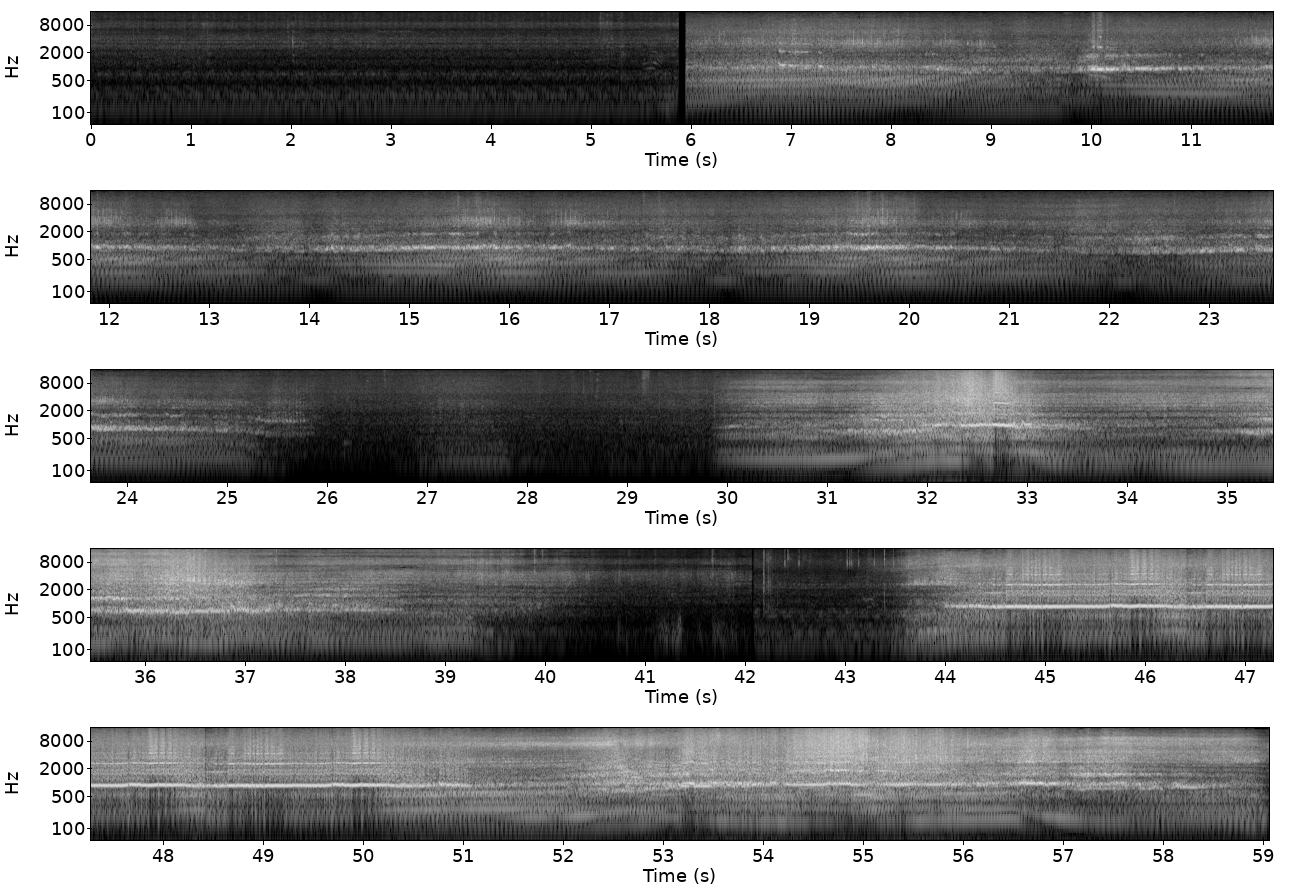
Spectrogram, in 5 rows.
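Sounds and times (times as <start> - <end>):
car engine revving: 5.4 - 25.3, 29.9 - 39.6, 42.1 - 59.0
tyres squealing: 6.5 - 25.8, 29.9 - 39.9, 43.6 - 58.8.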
